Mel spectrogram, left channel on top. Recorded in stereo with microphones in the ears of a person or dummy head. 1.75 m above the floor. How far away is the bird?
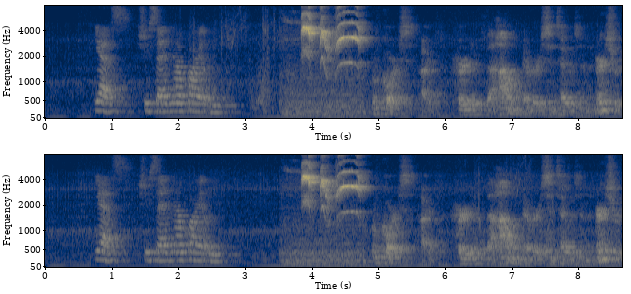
About 0.9 m.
